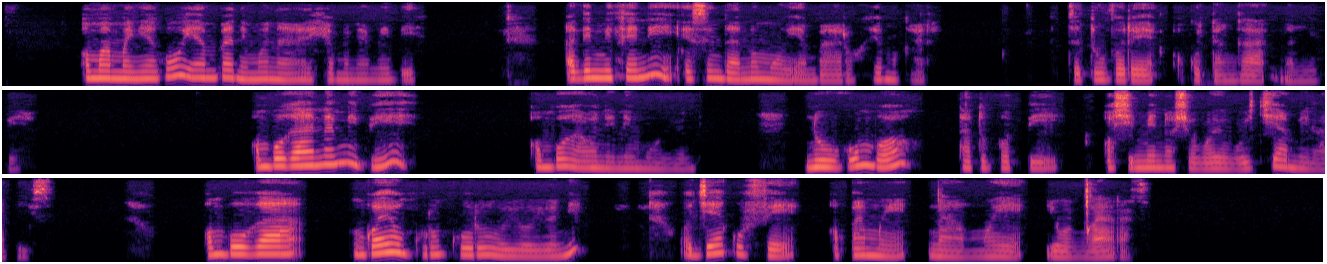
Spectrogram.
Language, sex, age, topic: Oshiwambo, female, 25-35, agriculture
